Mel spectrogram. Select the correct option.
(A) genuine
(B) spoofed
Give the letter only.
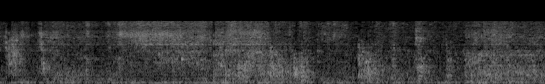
B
